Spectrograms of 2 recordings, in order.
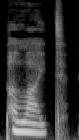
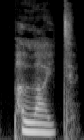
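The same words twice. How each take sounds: The two takes are said the same way.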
